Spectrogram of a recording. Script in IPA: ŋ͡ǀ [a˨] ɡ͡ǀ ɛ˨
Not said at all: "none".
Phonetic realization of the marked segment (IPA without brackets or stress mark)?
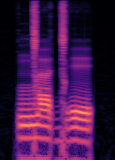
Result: a˨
